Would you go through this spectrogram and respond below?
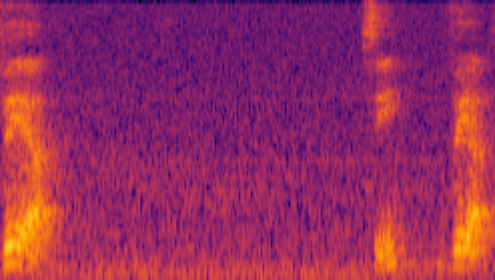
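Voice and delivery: Wer said as vair, v sound; Wer, W pronounced like V; German wer. Shown as a demonstration. Teacher models Wer for Spanish students, V sound. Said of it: "se pronunciaría algo parecido a esto".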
